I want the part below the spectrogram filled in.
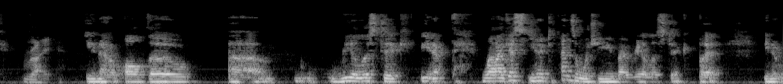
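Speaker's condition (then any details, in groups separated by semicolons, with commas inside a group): No condition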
